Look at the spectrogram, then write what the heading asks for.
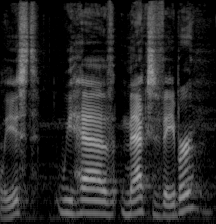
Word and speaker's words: Max Weber: not least we have Max Weber even though his name has a W he's German so we pronounce that W as a V he was a German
